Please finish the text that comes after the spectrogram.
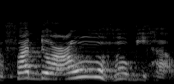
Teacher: Fad di sini ada dal qalqalah sugro, karena sudah mati dari asalnya, dari sanahnya ya. Fad'uhu ada waw sukun setelah baris doma, pasti ini disebut maddo bi'i, dibacanya 2 harokat. Biha. Nah ini ha, ini haknya besar.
